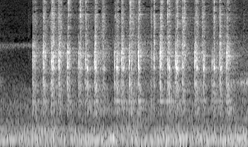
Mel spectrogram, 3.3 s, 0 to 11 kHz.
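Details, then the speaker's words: 2005 Toyota Corolla S, about 167,000–176,000 miles, rear wheel with drum brake: sharp light clicks, roughly six to eight a second, as the hub turns by hand; no play felt and nothing rubbing, so a failing rear wheel bearing is suspected; hub assembly replacement planned. "obviously there could be some other theoretically some other reasons why it's clicking and ticking but i personally don't see and i didn't see last time anything interfering with this hub and with the bearing"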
